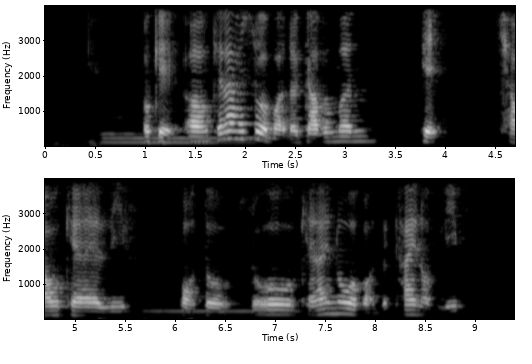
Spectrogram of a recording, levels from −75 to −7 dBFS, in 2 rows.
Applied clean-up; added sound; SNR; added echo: classical method Wiener filter.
